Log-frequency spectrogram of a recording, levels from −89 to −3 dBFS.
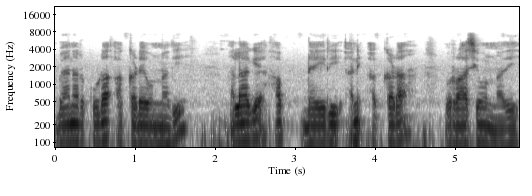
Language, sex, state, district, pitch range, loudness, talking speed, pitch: Telugu, male, Andhra Pradesh, Sri Satya Sai, 95-105 Hz, -18 LUFS, 115 wpm, 100 Hz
